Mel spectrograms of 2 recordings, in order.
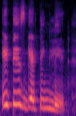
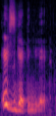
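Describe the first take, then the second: First: It is said as two separate full words. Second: It is said as one short contracted word. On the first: "च्या ऐवजी" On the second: "मी म्हणते इट्स getting late"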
